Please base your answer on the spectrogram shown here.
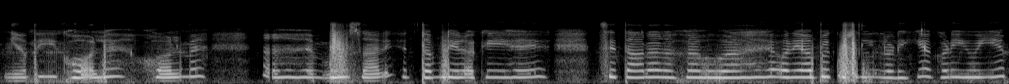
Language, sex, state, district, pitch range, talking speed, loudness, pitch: Hindi, female, Uttarakhand, Uttarkashi, 315-340 Hz, 155 wpm, -21 LUFS, 330 Hz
